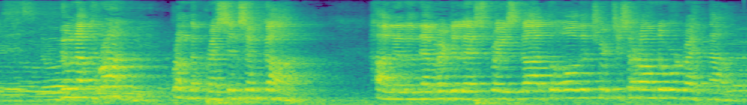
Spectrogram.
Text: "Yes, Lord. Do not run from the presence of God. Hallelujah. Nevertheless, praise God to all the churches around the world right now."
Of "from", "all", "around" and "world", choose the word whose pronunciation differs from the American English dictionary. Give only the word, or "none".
world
